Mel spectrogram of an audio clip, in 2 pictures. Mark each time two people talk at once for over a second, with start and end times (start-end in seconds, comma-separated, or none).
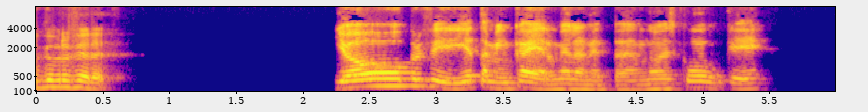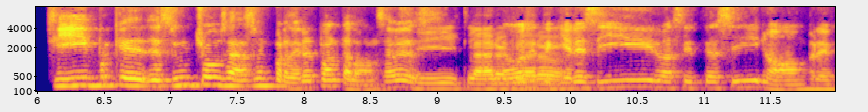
8.7-10.1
